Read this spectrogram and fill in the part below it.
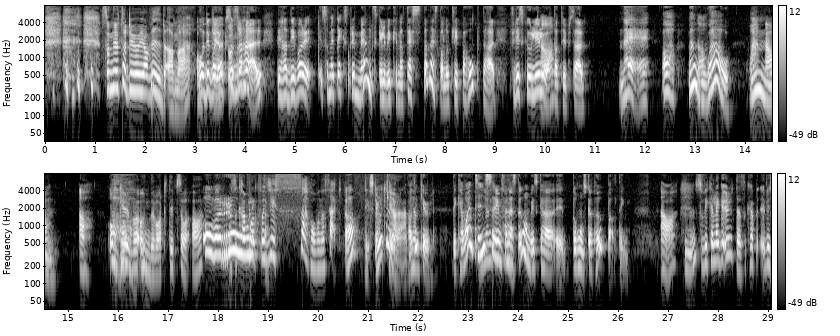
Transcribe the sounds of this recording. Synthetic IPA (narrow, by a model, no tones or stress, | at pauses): sɔnʉ̟ːt̪ʰɑːɖɵɔjɑːviːd̪a̰nːa̰ʔɔɔd̪ɛvaɾjəɔksɔɛɦæːɾd̪̥ɛɦad̪ːəjɵvɑːɾɪsɔmɛt̪ɛkspɛɾɪmɛnt̪skɵlːəvɪjkʰɵnːat̪ʰɛst̪anɛst̪anɔkʰlɪpːaɪɦuːpːd̪̥ɛhæ̰ːɾfœɖɛskɵlːəjɵloːt̪at̪ʰyːpsæːɾ | nɛ | ʔɑ | mɛnwaʊ | ɑː | ʔɔɡʉ̟ːd̪vaʔɵnd̪əɾbɑ̰ːʈt̪ʰyːpsɔʔɑːɔvaɾualɔlkfoːjɪsː | avahʊnhaʂa̰kt̪ɑːd̪̥ɛskmak̪ʰajœ̰ːɾa̰ɑːdɛkʰʉ̟ːl | d̪̥ɛkʰanvɑːɾɛnt̪ʰiːsəɾɪnfœɳɛst̪aɡɔŋːvɪskad̪̥ɔhʊnskat̪ʰɑːɵpːa̰lt̪ʰɪ̰ŋː | ɑːm̩sɔvɪkʰanlɛɡːaʉ̟ːt̪̚d̪ɛsɔkʰãnjal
